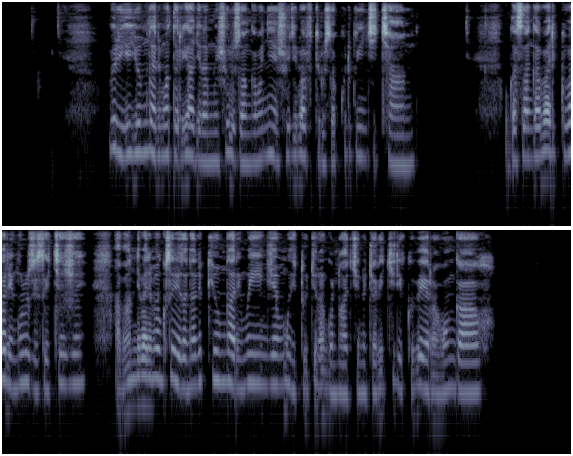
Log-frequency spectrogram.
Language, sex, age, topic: Kinyarwanda, female, 18-24, education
